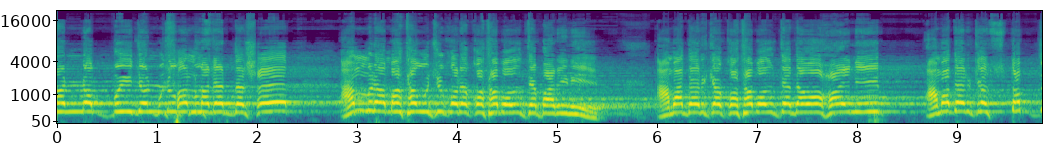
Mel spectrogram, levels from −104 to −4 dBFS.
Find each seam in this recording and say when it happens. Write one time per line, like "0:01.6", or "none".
0:01.1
